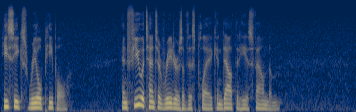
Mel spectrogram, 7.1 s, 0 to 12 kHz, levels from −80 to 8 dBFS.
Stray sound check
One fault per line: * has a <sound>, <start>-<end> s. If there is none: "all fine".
all fine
